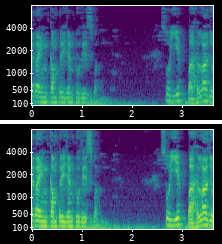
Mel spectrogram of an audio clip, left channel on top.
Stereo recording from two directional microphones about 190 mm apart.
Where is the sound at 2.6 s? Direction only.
45° right (ahead or behind).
